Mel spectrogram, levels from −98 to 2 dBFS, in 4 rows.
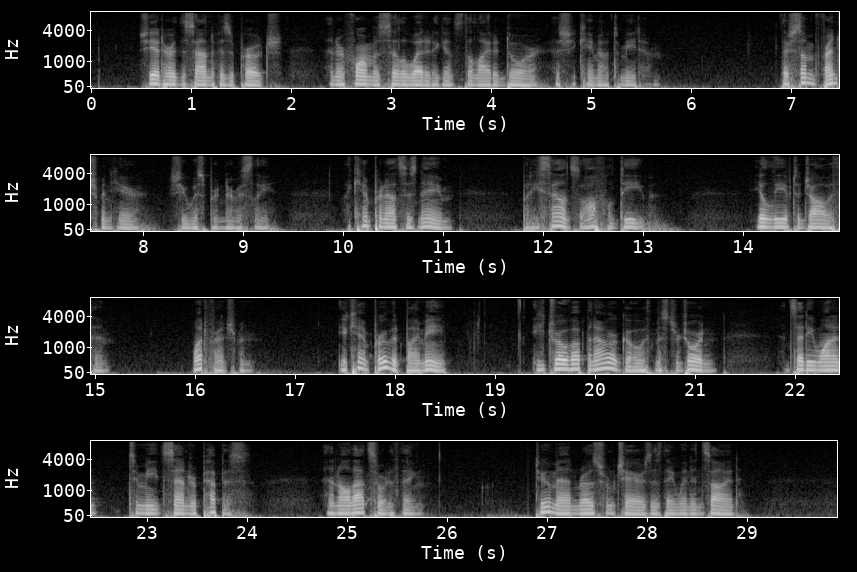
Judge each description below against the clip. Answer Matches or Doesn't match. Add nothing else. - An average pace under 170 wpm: Doesn't match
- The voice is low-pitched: Matches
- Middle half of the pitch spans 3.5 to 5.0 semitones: Doesn't match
